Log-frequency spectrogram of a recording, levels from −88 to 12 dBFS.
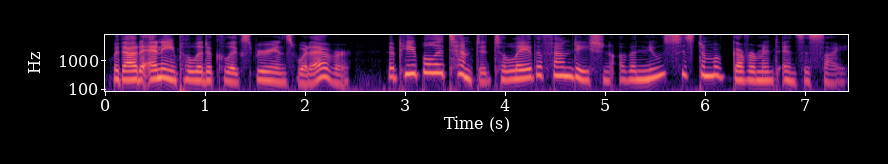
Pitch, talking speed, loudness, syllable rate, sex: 230 Hz, 160 wpm, -20 LUFS, 5.8 syllables/s, female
